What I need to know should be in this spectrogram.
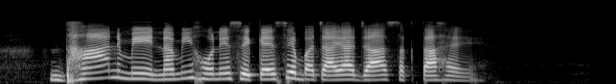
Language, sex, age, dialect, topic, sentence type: Magahi, female, 51-55, Southern, agriculture, question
